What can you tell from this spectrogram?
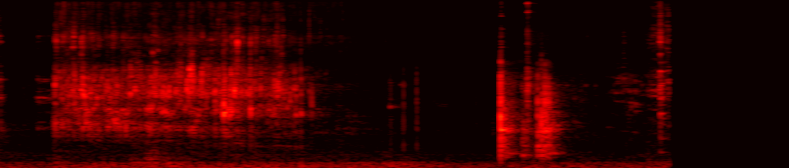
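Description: Milk poured from a cup into a stainless steel bowl of whisked eggs and melted butter, a splashing pour that tapers off after a few seconds. A few sharp knocks follow about five seconds in, then the sound cuts out completely near the end.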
